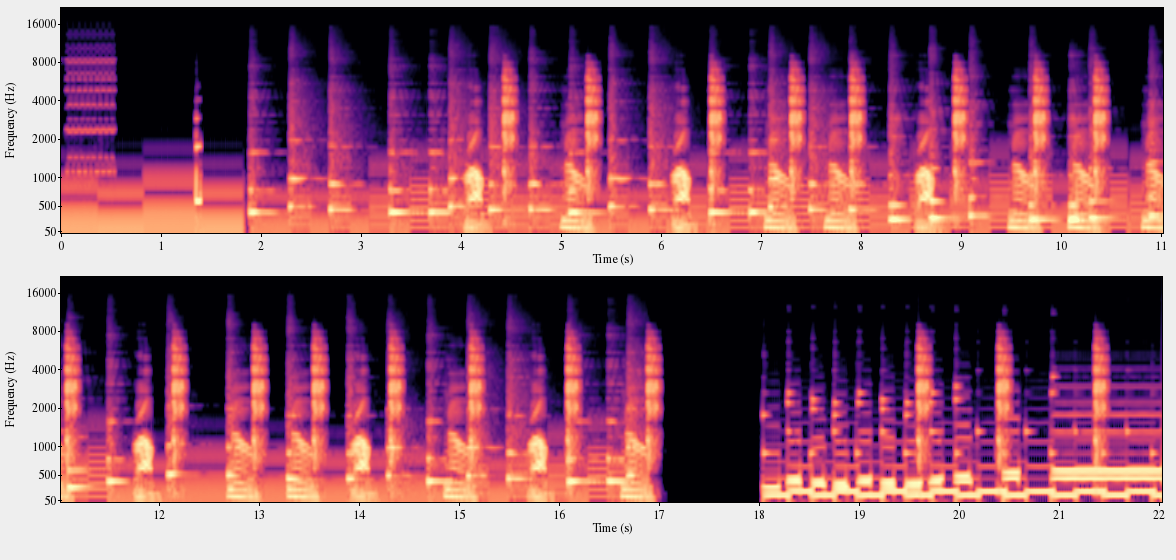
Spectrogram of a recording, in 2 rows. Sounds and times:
Music: 0.0 - 16.9, 18.0 - 22.0
Speech: 4.0 - 4.3, 5.0 - 5.4, 6.1 - 6.4, 7.0 - 8.9, 9.5 - 12.0, 12.7 - 14.2, 14.8 - 16.0, 16.6 - 17.0.

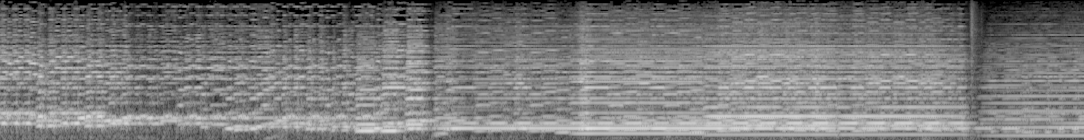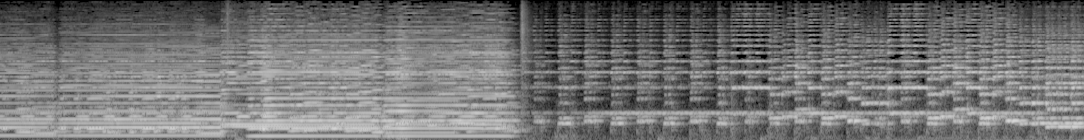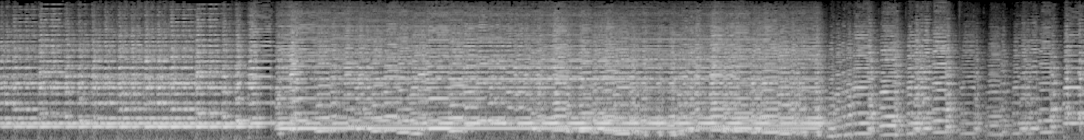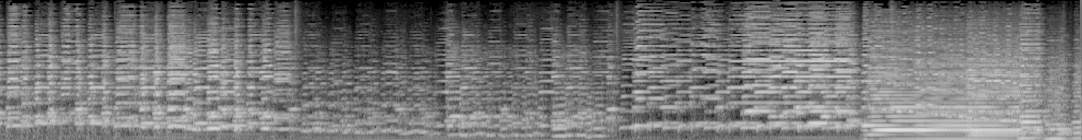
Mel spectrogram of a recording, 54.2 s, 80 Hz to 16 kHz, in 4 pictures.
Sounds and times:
Accordion: 0.0 - 54.1.

